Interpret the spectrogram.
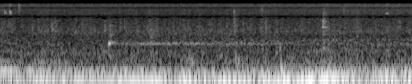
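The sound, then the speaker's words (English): A Jeep's engine rumbles heavily and continuously as the driver hits the gas and its wheels spin in mud, shaking the car; a deep, steady churning roar with no voices. “The car shook as the wheels spun in the mud.”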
